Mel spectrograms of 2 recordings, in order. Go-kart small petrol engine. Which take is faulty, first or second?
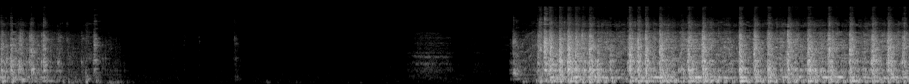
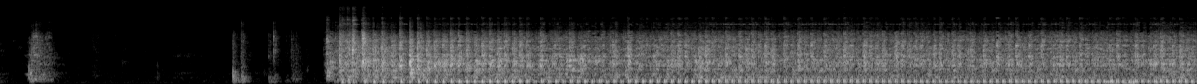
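second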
